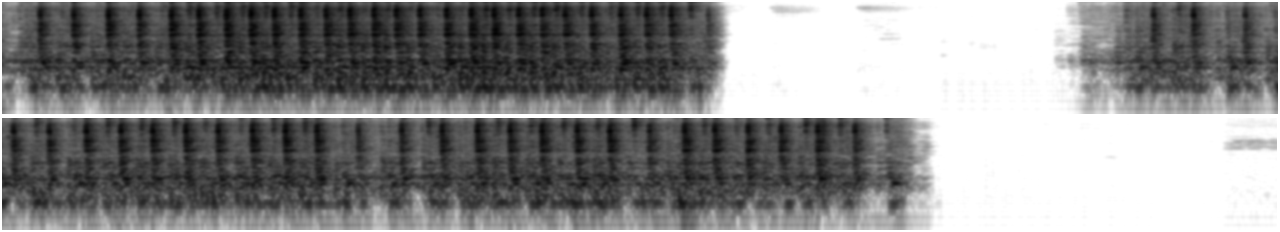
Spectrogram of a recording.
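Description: Salika domestic sewing machine stitching a narrow folded hem in red fabric: a run of rapid, even stitching of about three and a half seconds, a pause of about two seconds, then a second run of about five and a half seconds that stops a second before the end.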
